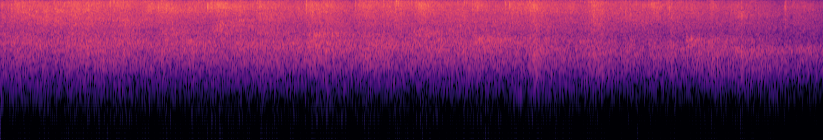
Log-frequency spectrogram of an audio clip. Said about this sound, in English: If you'll please rise and body, yes, that's, you can clap for that. Yes.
